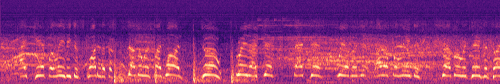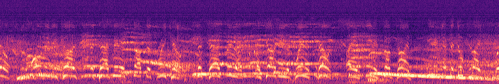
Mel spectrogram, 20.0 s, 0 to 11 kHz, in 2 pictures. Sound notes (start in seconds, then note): 5.5 bell ringing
